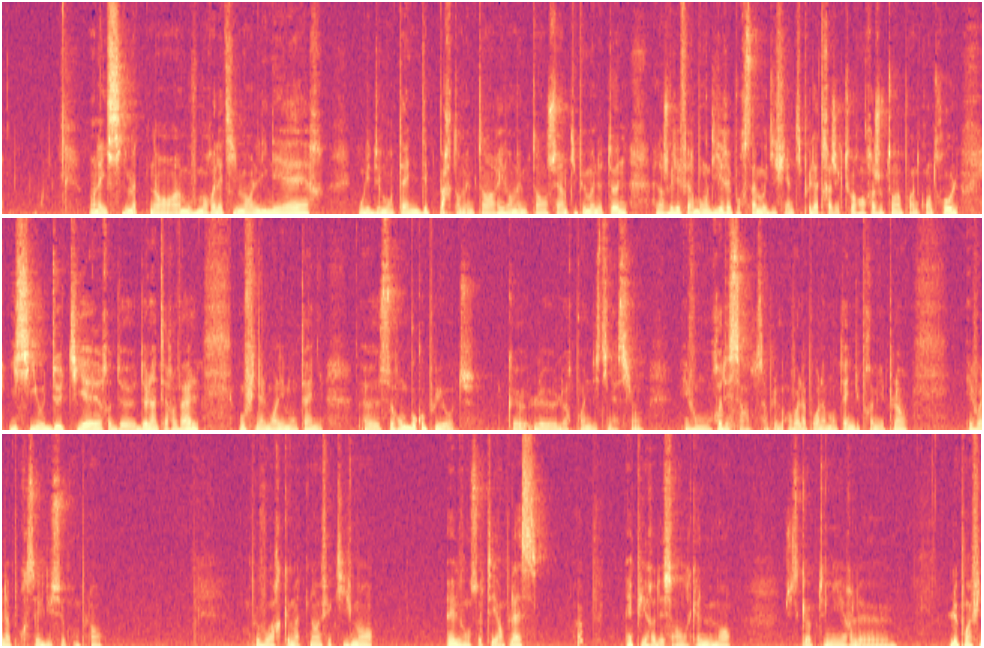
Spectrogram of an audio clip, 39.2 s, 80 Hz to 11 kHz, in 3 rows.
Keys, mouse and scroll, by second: 2.4-12.4 drag, 17.9-21.8 drag, 24.4 click, 26.3-28.4 drag, 30.0-38.7 drag.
